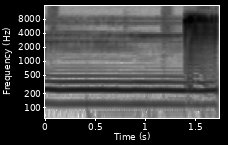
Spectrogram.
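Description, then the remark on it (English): A loud, sustained buzzing fart with a steady low drone, ending in a sudden hissy, breathy burst. No talking over it. “I'm farting at the end of these, dude.”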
